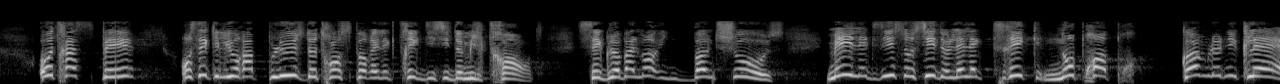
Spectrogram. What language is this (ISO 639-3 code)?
fra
